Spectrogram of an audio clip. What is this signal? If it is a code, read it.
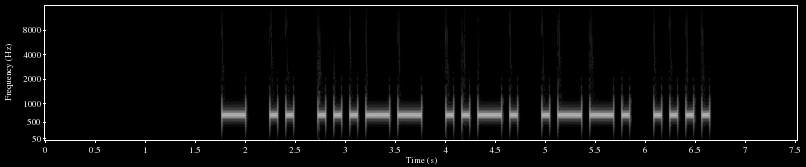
Morse code, heard as a keyed tone, about 15 wpm, 700 Hz. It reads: TI3FPH
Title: DXCC-100 Call Signs - 6 Characters - 15wpm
